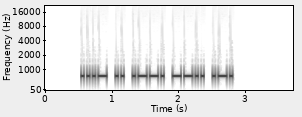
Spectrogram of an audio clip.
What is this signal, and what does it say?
Morse code, heard as a keyed tone, about 27 wpm, 700 Hz. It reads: VIPZR
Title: Code Groups - 5 Letters - 28wpm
